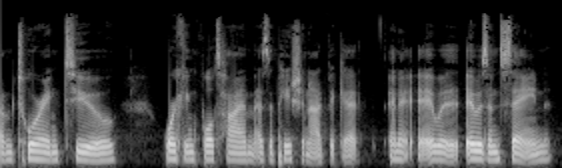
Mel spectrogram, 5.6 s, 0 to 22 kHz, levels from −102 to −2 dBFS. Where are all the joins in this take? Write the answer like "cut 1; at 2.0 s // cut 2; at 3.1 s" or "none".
none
